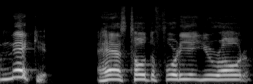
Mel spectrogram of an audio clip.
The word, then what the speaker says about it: NKD: directed towards toiletries, and it's spelled and pronounced NKD. So naked, NKD, beauty products, toiletries.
